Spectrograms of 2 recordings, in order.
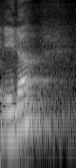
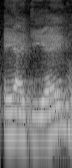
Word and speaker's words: Aida: Right, and together we have a 3-year-old girl named Ada. Her name is spelled AIDA. A lot of people say, "Oh, Aida," and then they say, "We didn't know that you love the African musical so much."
